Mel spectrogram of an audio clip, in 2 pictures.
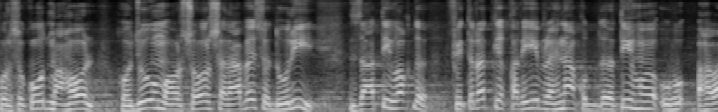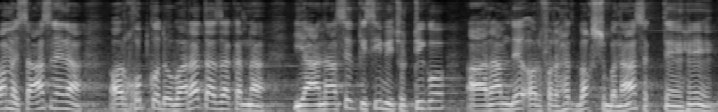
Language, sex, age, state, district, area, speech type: Urdu, male, 18-30, Uttar Pradesh, Saharanpur, urban, spontaneous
